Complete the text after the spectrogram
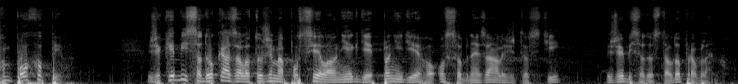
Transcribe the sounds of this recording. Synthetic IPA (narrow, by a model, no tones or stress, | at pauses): ɔmpɔxɔpḭl | ʒɛkɛbisad̪ɔkaːzalɔt̪ɔʒɛmapɔsɪɛlalɲɪɛɡɟɛpl̩ɲiɟjɛɦɔʔɔsɔbnɛːzaːlɛʒit̪ɔsci | ʒɛbisad̪ɔst̪ald̪ɔpɾɔ̰blɛ̰ːmu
